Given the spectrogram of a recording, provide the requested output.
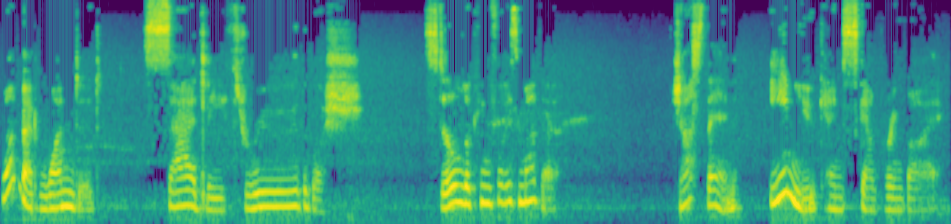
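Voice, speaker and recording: A woman reading a children's storybook expressively as host, with dramatic pauses and emphasis. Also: medium pitch, lively intonation, vocal fry, darkish tone, slightly rough, poor audio. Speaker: story-time host and reader.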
